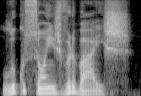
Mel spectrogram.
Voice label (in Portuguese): "locuções verbais", Portuguese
